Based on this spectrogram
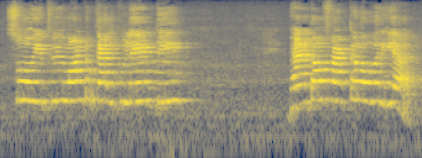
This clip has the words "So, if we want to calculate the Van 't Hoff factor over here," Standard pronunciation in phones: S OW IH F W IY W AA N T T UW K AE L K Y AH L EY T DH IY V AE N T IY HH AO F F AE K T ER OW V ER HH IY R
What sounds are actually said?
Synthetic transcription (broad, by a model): S OW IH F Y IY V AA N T T UW K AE L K Y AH L EY T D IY B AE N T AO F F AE K T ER OW V ER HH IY R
